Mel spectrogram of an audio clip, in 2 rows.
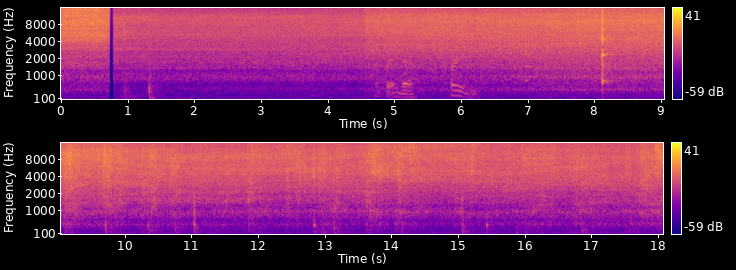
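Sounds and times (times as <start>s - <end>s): food sizzling in hot oil: 0.0s - 18.0s
utensil clicking against pot: 8.1s - 8.4s.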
